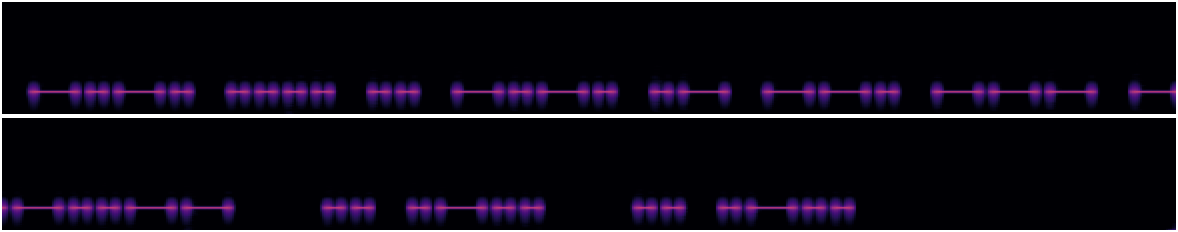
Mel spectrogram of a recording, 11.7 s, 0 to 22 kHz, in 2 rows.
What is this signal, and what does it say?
Morse code, heard as a keyed tone, about 17 wpm, 700 Hz. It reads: CHICAGO, IL IL
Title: Practice QSO - Exchange 1 - Beginning - 17wpm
